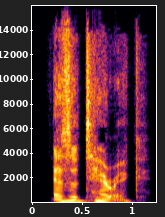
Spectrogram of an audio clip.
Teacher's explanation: and the stress is on that third syllable.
